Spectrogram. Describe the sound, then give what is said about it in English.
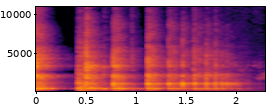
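Someone taps on an unbreakable glass that holds beer: three sharp, evenly spaced knocks followed by a quicker run of lighter taps, each with a brief hollow ringing tone. “It's not glass. It's unbreakable glass.”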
